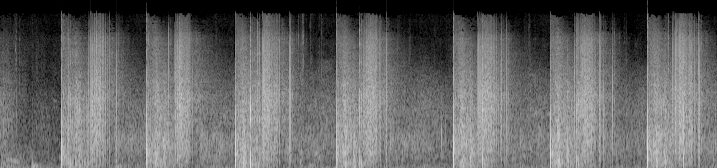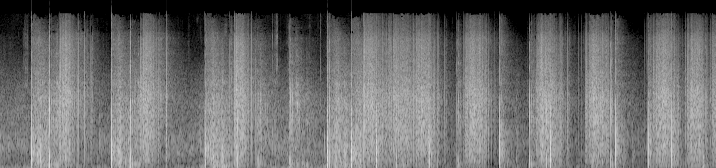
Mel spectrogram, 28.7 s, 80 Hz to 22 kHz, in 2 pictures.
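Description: Lesli Tantor 25-shot firework cake firing shot after shot. Each shot is a sudden bang that trails off. They come about every two seconds, then faster, roughly one a second, near the end.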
